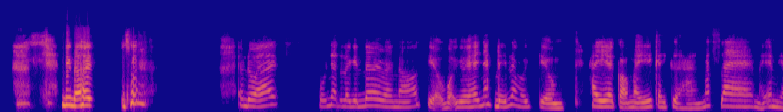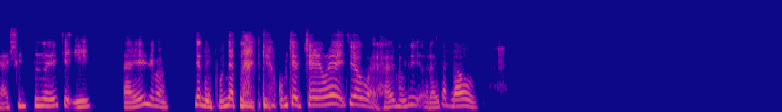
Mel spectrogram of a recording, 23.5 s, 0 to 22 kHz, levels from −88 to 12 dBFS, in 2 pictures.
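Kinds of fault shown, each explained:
Microphone overload: From 0.99 to 1.35 s, and again from 1.97 to 2.01 s, the loudest peaks have their tops sliced off. This adds a harsh, crackling edge. The first burst runs about 6 dB over, with roughly 7% of samples clipped. The likely cause is input volume set too high.
Microphone volume stepped down: At 1.01 s the level of the speech and background drops suddenly, by about 3 dB. At 2.01 s it drops again, by about 8 dB. The first step comes during a distorted stretch, the second right after one. This is likely software lowering the input volume to stop the clipping.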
